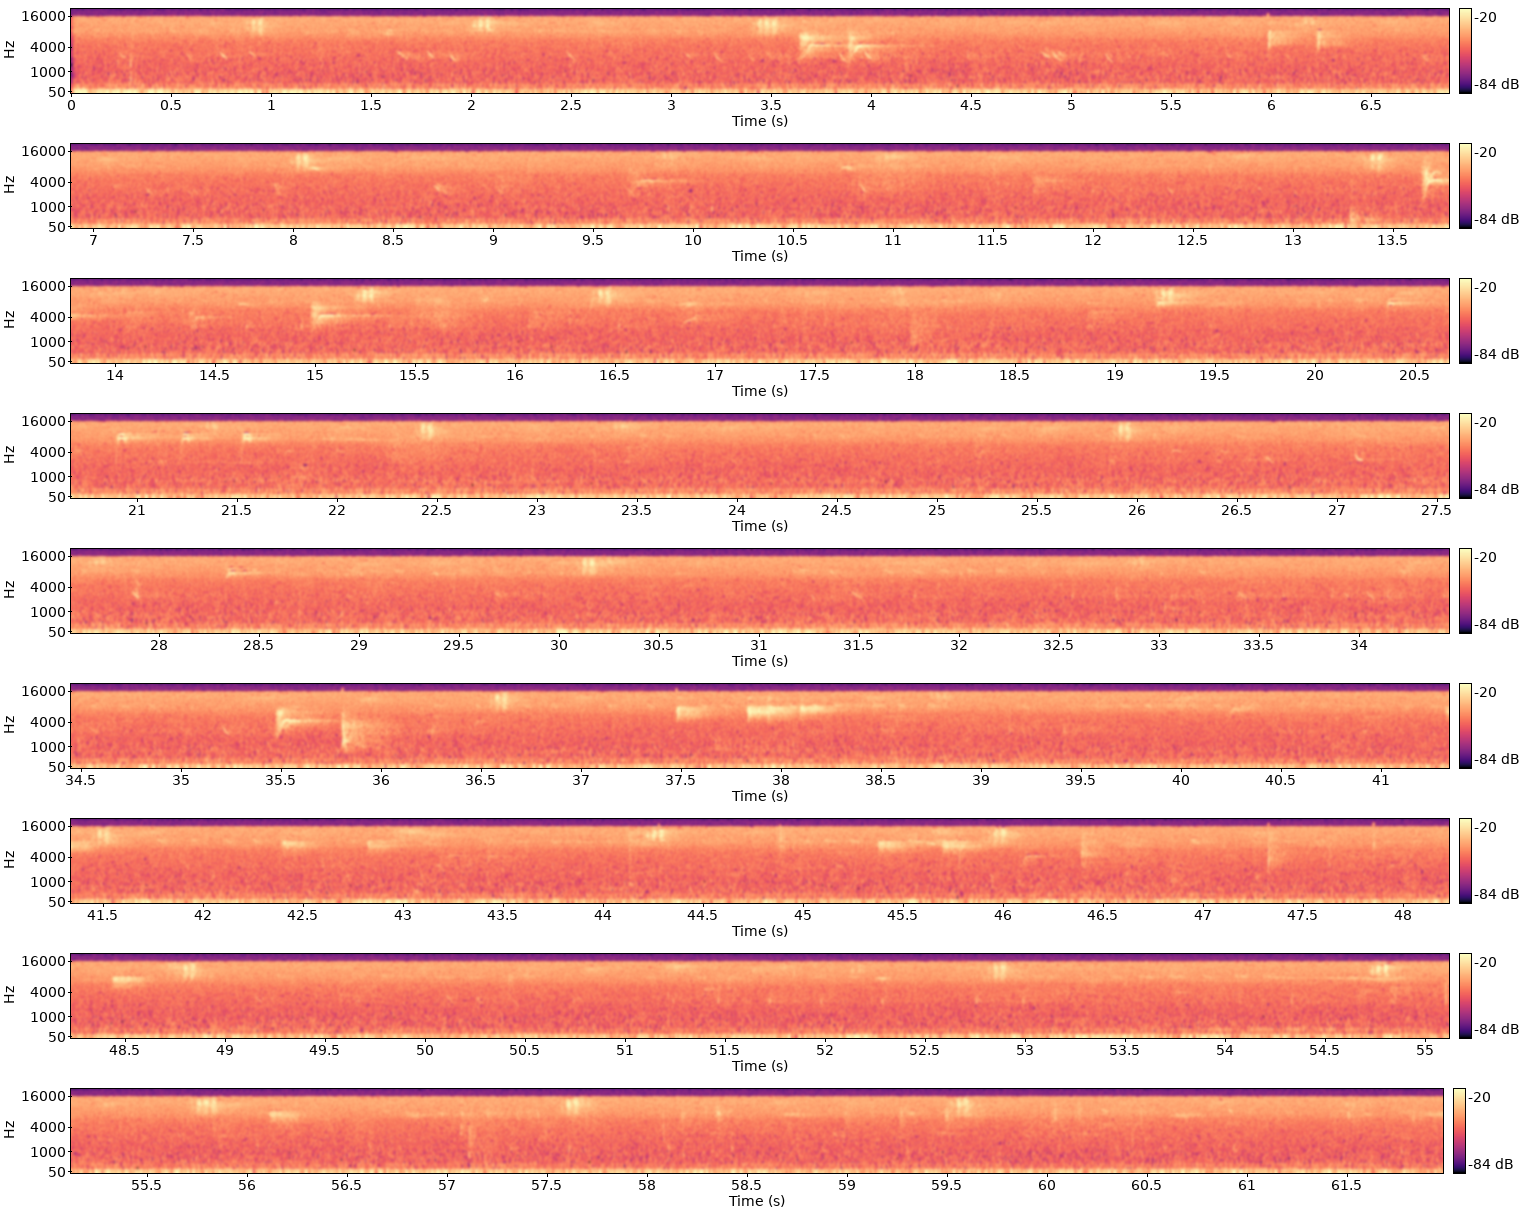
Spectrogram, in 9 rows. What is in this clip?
atmosfera ptaci cvrcci2
ambiance, birds, field-recording, nature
